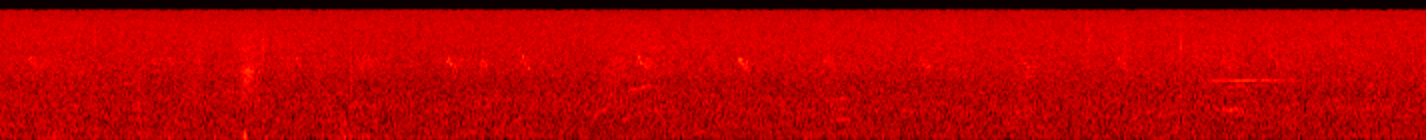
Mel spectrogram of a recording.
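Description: Faint outdoor background noise with a few faint short high chirps, typical of distant birds in trees, and a single sharp knock about two seconds in.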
